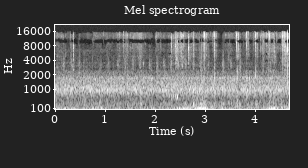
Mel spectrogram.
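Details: Guinea pig eating, chewing loudly: a steady, soft crunchy patter of quick bites and munching runs on without pause, close and quiet, with a faint constant background hiss.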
